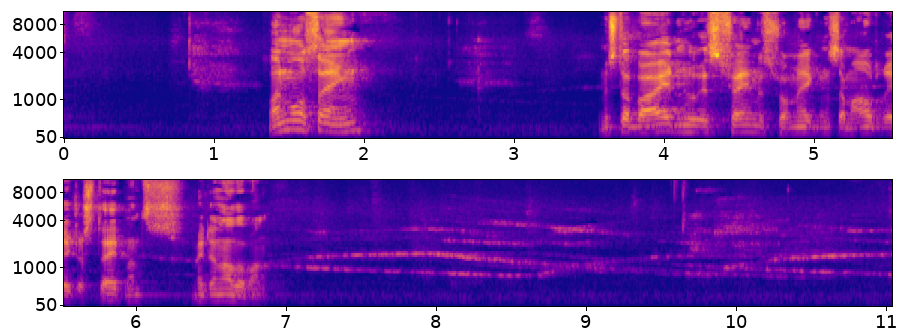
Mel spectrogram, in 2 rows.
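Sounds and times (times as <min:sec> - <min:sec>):
speech: 0:01.4 - 0:02.1, 0:03.6 - 0:07.0
police sirens: 0:03.8 - 0:11.0
fire truck sirens: 0:04.8 - 0:11.0.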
